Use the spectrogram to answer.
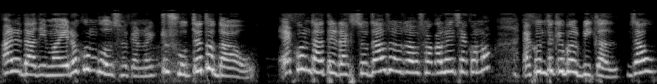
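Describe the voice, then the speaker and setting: A drowsy young prince in a storybook fan tale, teasing lazily in a slow, sleepy drawl, as a young woman acts him out. The voice sits very high, over a loud hiss. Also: animated.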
